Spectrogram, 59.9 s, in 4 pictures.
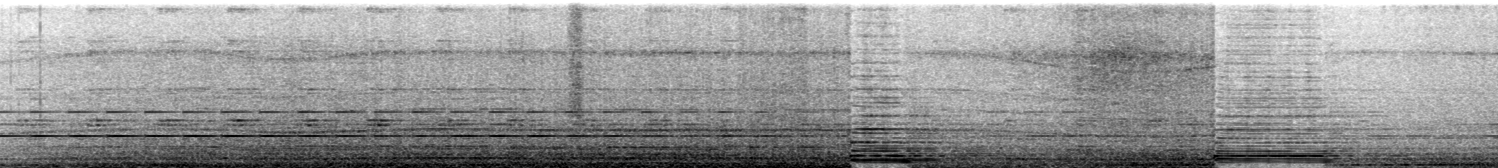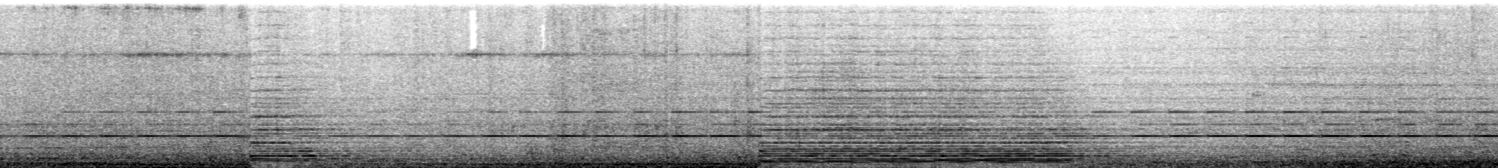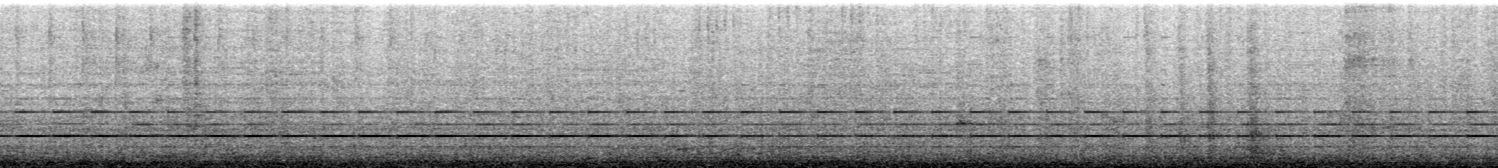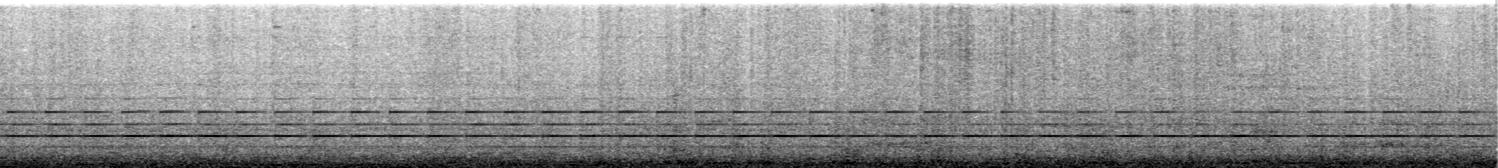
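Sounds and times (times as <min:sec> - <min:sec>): train wheels rumbling on rail: 0:00.0 - 0:59.9
train horn: 0:08.5 - 0:09.6, 0:12.1 - 0:13.6, 0:17.5 - 0:18.6, 0:22.6 - 0:26.1.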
